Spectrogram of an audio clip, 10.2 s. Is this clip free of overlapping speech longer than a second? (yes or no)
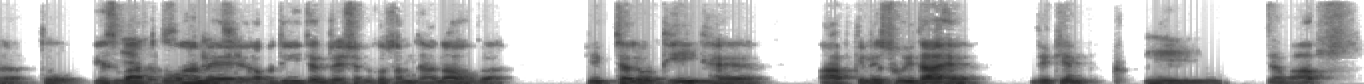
no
